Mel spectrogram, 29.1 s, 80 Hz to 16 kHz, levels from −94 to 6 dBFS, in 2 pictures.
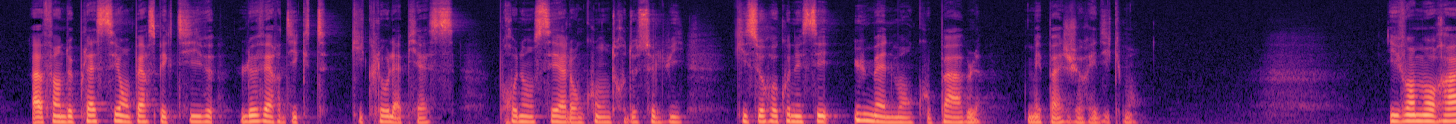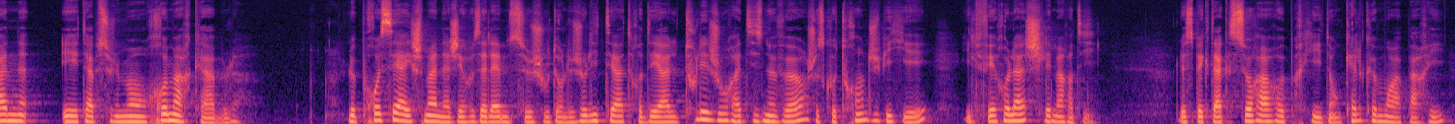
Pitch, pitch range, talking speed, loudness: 160 Hz, 150-175 Hz, 130 wpm, -18 LUFS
